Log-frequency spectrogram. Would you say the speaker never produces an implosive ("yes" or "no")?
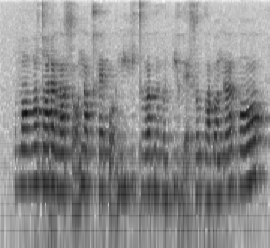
no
